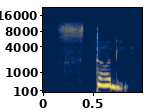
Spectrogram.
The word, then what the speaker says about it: study: Study, not study. The first part is strong. Study.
